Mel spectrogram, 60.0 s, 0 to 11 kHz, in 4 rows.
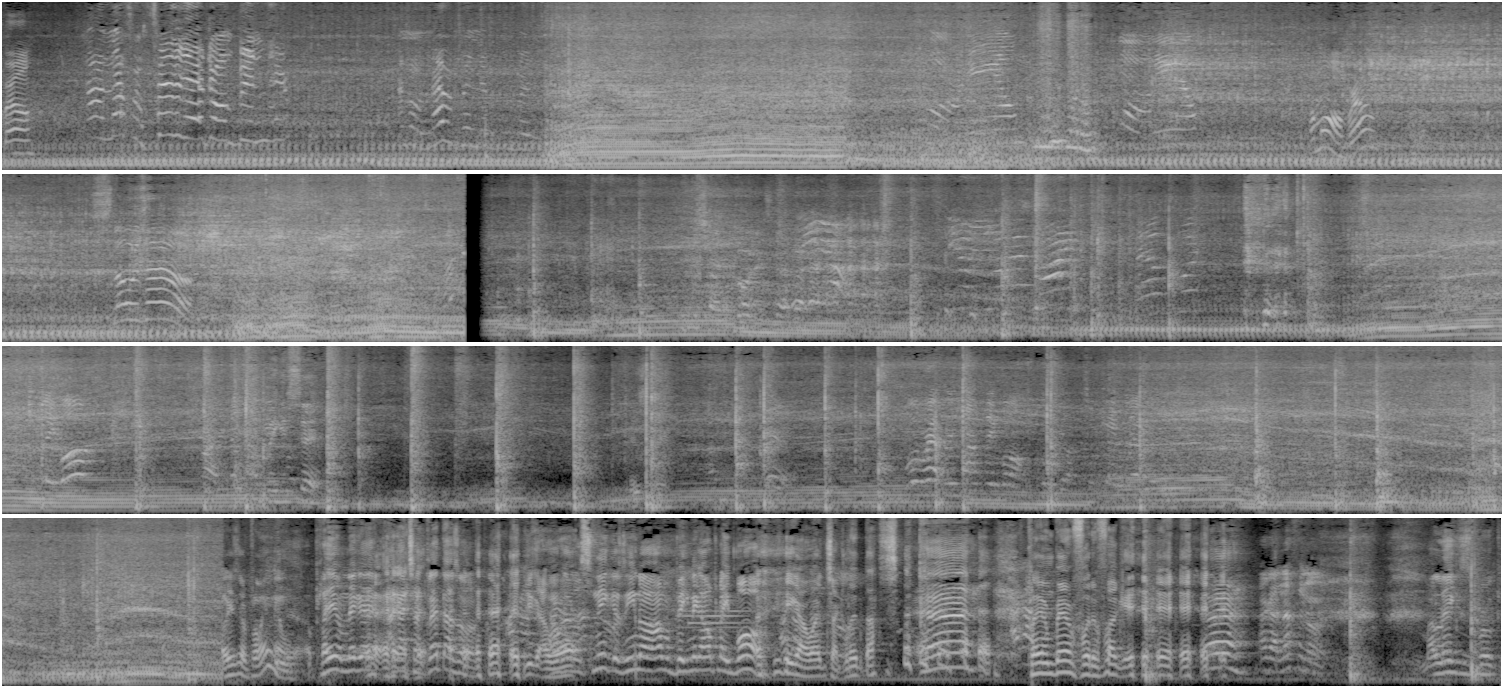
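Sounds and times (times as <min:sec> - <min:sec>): off-road vehicle engines revving: 0:00.0 - 0:59.9
people talking: 0:00.9 - 0:02.9, 0:03.9 - 0:05.5, 0:09.2 - 0:12.0, 0:13.1 - 0:13.8, 0:16.0 - 0:17.0, 0:24.4 - 0:27.8, 0:32.0 - 0:33.2, 0:36.2 - 0:36.7, 0:39.0 - 0:41.6, 0:47.2 - 0:58.3, 0:59.2 - 0:59.9.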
